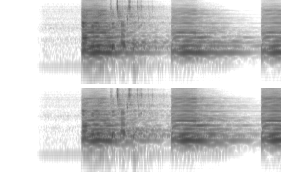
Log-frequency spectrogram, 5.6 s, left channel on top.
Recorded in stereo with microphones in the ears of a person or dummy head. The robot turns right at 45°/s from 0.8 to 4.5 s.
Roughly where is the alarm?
Behind left.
